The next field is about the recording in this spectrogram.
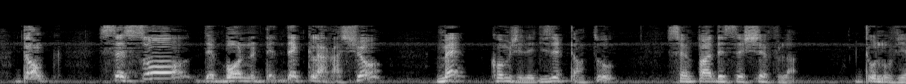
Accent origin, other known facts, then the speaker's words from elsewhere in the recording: Kanyabayonga, North Kivu, DR Congo; Oh, je viens de Kanyabayonga.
